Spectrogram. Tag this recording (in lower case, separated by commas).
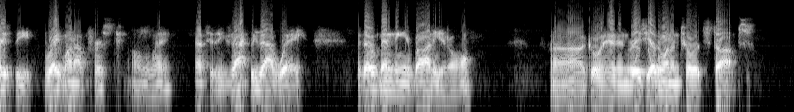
speech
